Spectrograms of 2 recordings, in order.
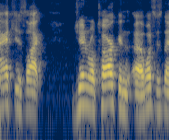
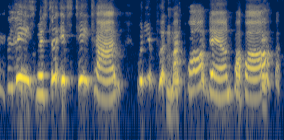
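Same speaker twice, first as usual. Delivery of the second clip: put-on high, loud, pleading English child; very high English urchin voice; mock British kid; 11 semitones higher, 4 dB louder, slower than usual. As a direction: ham up a little boy's British accent. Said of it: "from Great Britain?".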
